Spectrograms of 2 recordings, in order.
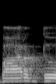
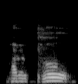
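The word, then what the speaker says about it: བར་དོ: It's not Bardo. Yeah. Now you know how to read it. It's Yeah. Partho, Partho, Bardo.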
